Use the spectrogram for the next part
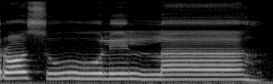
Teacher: dikatakan lam jalalah tarqiq atau dibaca tipis karena terdapat pada lafadz jalalah yang sebelumnya didahului oleh lam yang berharakat kasrah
